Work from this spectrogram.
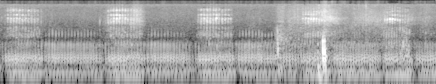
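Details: Purring kitten, a low throaty rumble pulsing with each breath, broken once by a brief sharp knock near the end.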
